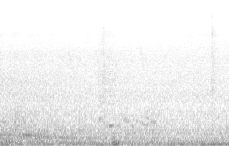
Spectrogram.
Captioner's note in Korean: 선선하게 부는 바람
